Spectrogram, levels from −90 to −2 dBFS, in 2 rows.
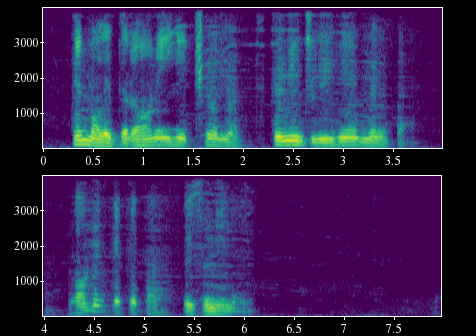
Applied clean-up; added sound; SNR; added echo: neural mask model DeepFilterNet 3.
